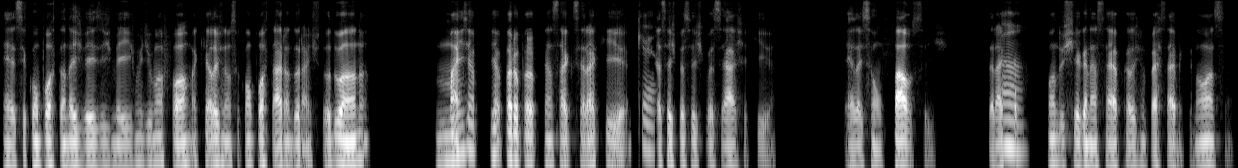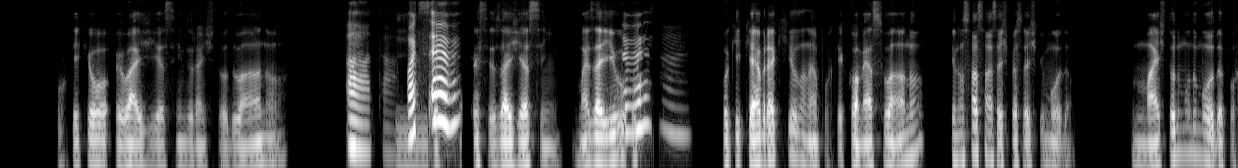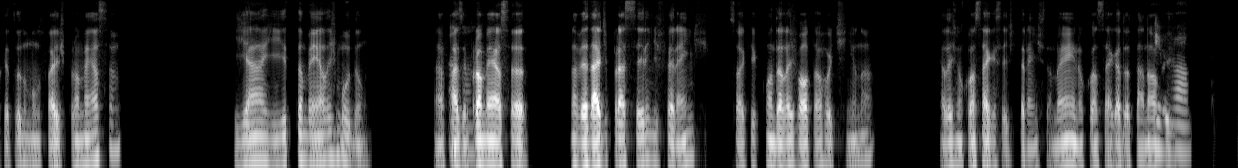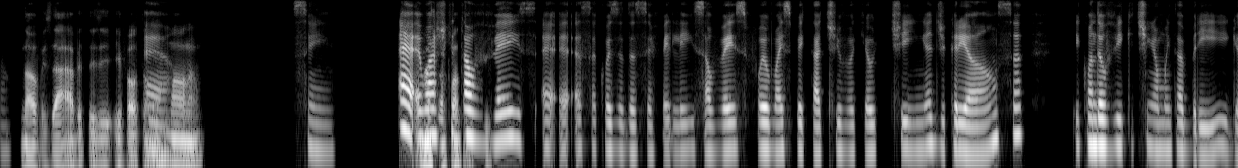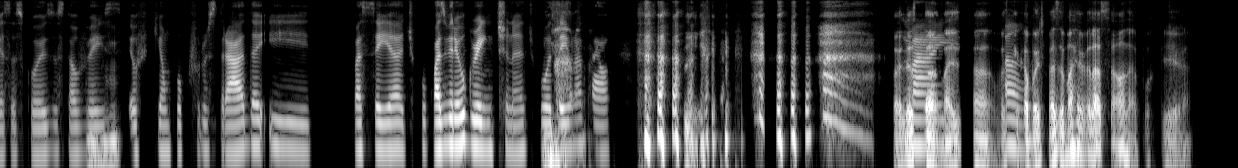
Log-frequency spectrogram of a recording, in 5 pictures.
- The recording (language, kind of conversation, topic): Portuguese, advice, Como você lida com datas comemorativas e memórias compartilhadas?
- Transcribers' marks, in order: laugh; laughing while speaking: "Sim"; laugh; laugh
